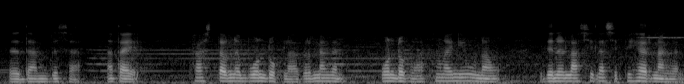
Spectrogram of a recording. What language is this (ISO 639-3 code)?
brx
